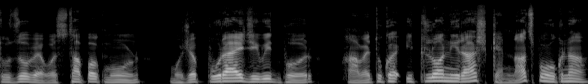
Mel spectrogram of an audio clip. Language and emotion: Goan Konkani, fearful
